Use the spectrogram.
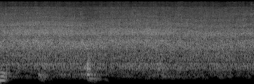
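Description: Onion frying in oil, a loud close hissing sizzle that stays dense and even throughout, with a couple of brief stirring scrapes at the start.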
